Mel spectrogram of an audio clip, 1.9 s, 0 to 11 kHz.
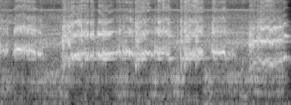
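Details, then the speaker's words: N14 Cummins valve seat work: seat cutter turned by a Milwaukee drill screeches and whines because its blades are worn out and need replacing, though it still cuts. "now you can hear this one screeching and whining because the blades are no good I got to have new"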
